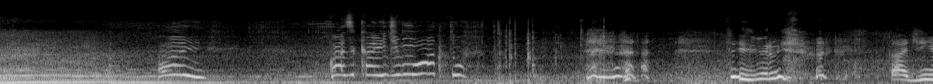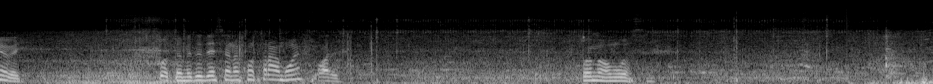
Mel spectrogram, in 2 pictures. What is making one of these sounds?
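Mountain bike tyres roll on asphalt.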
